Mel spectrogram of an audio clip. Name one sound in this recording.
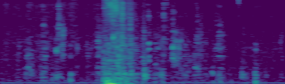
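A stiff plastic card rustles briefly as a hand brushes it.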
